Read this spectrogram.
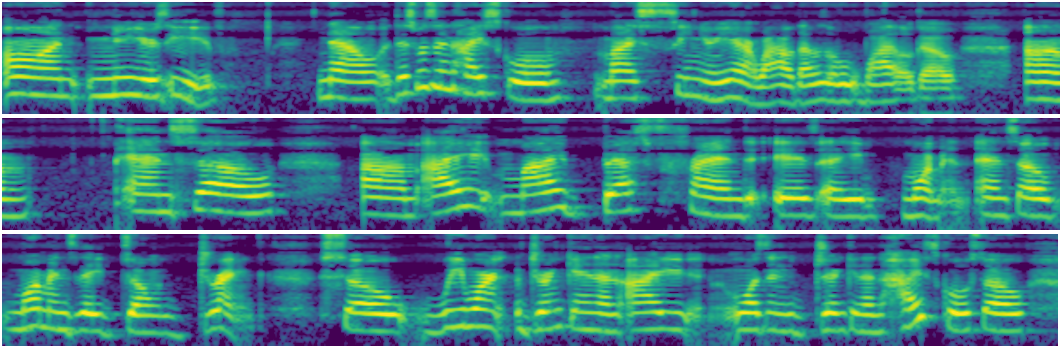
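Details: Stuttering in an adult woman.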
